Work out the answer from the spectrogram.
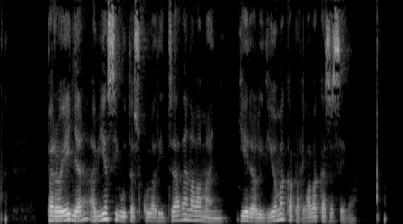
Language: Catalan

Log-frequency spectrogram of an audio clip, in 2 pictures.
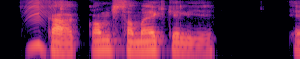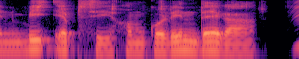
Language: Bhojpuri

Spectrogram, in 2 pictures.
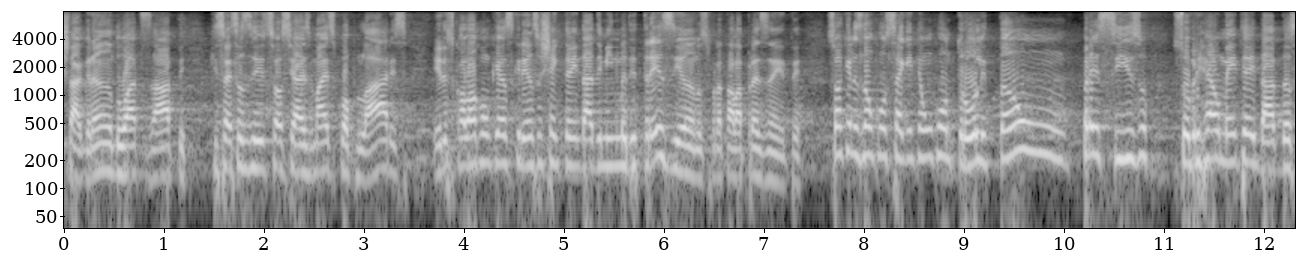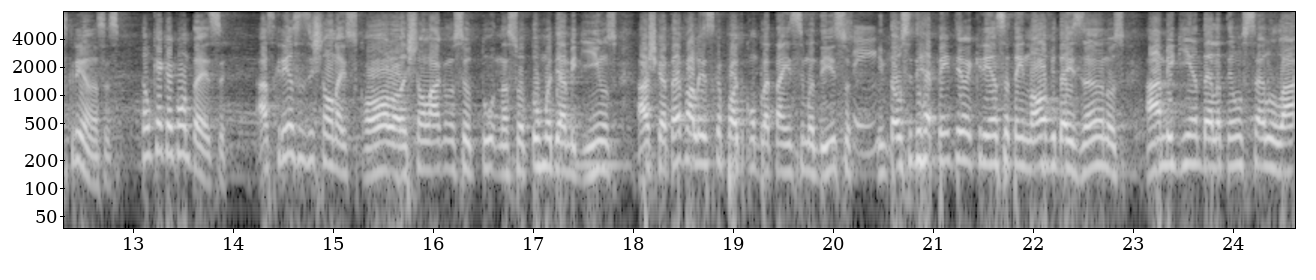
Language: Portuguese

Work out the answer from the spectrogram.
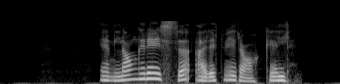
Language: Norwegian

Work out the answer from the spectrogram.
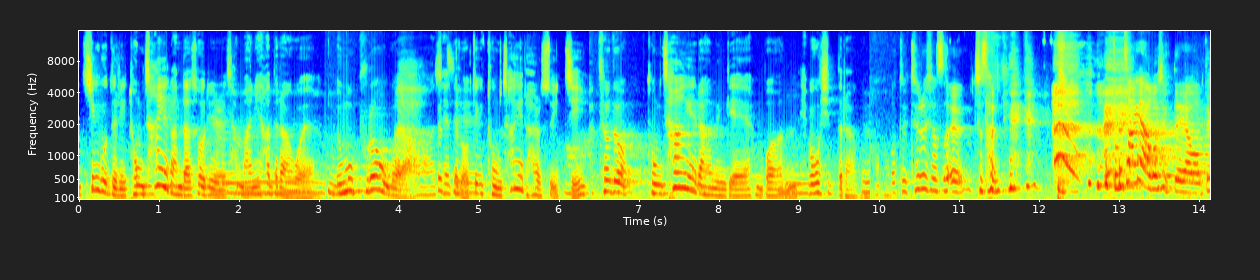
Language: Korean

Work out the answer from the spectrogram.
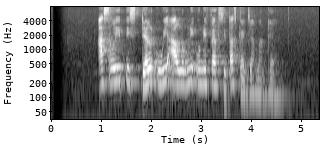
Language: Javanese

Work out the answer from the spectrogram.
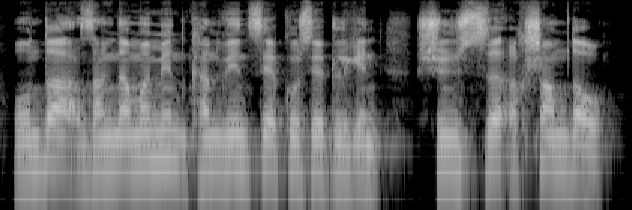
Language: Kazakh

